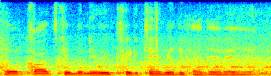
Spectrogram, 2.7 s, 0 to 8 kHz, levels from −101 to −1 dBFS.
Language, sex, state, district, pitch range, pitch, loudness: Hindi, male, Rajasthan, Bikaner, 115-135 Hz, 130 Hz, -13 LUFS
